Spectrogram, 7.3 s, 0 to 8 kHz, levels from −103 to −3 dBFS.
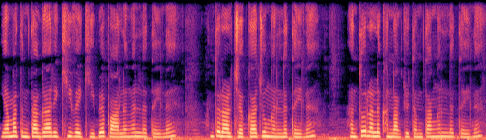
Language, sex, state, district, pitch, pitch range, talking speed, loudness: Wancho, female, Arunachal Pradesh, Longding, 220 Hz, 205-230 Hz, 180 wpm, -17 LUFS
